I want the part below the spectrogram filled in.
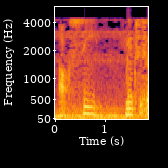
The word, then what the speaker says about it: Oxyrhynchus: Oxyrhynchus, that's it. Sounds like an ox rink, yeah.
